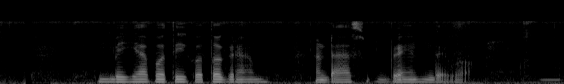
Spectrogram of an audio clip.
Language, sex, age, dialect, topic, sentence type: Bengali, male, 18-24, Western, agriculture, question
